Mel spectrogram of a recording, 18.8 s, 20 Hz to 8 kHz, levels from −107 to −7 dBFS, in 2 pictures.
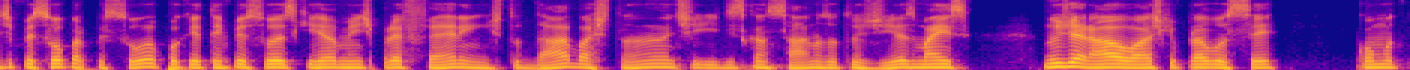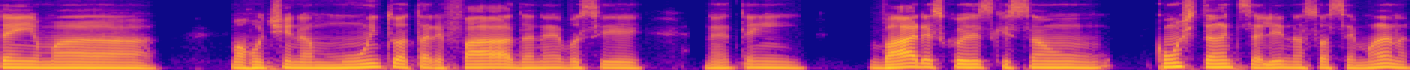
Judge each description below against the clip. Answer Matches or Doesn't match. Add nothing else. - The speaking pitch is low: Matches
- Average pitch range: Doesn't match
